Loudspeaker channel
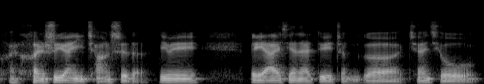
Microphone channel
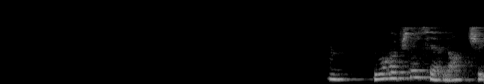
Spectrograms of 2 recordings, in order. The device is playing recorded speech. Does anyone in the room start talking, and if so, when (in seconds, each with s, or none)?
3.2 s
